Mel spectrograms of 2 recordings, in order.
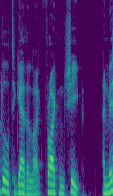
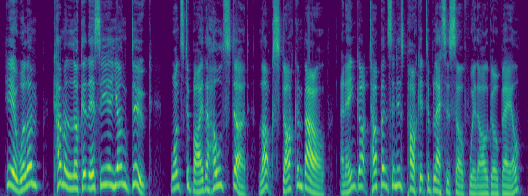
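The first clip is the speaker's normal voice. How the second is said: loud, higher mocking call; jeering dealer; 8 semitones higher, 8 dB louder than usual. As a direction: laugh at the boy to the ostler. Dealer jeers to ostler.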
